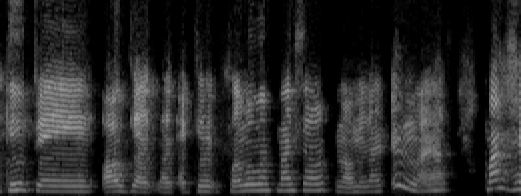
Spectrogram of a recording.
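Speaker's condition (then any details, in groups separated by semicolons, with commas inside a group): Moebius syndrome; paralyzed tongue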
